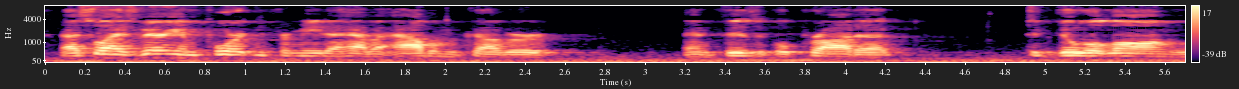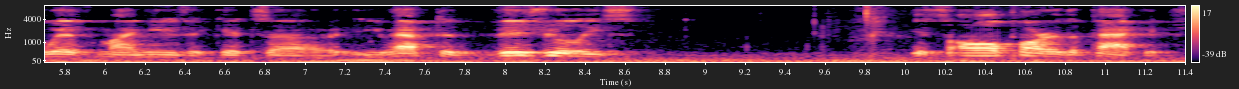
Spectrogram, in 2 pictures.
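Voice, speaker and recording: Musician guest, male, forties: earnest, low-pitched, restarts his sentences a lot. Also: rough recording. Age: 40s. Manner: earnest, halting with many restarts. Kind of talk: casual interview answers.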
